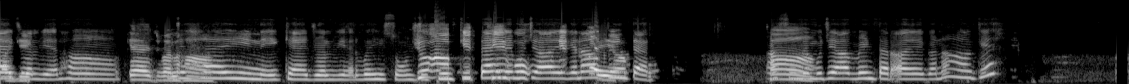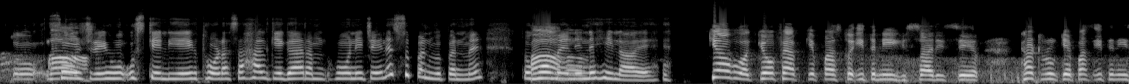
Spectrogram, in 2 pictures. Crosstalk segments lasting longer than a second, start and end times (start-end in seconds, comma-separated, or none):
4.2-6.5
